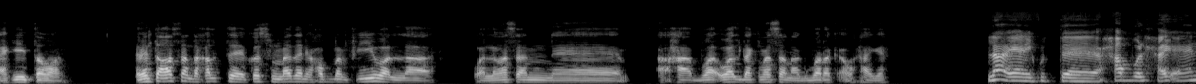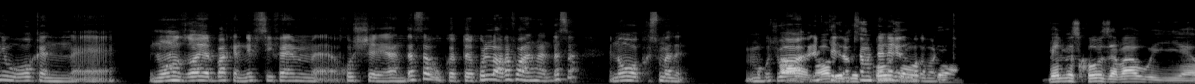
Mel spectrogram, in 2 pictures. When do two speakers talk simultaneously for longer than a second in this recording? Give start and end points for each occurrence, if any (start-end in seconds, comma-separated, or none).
19.8-21.5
